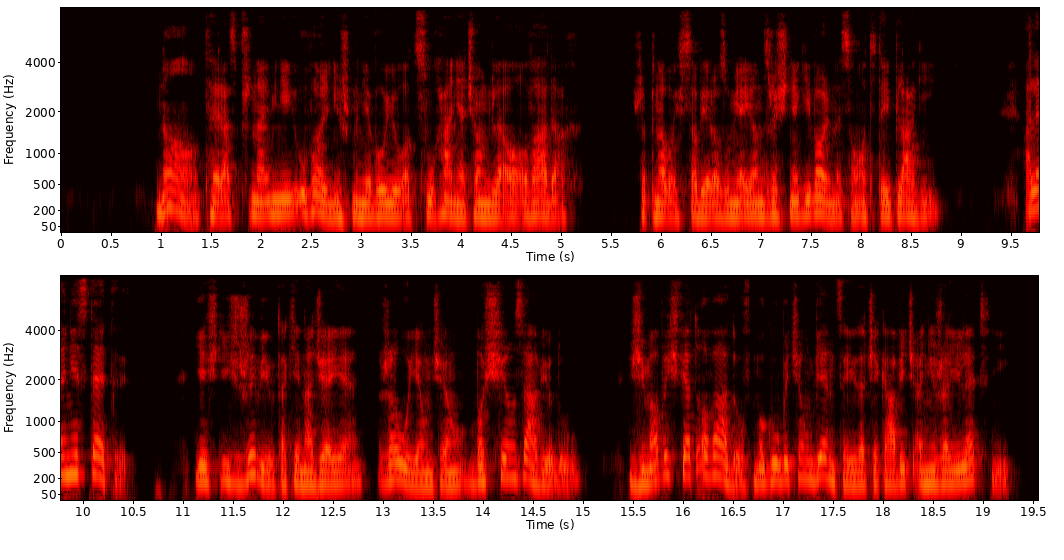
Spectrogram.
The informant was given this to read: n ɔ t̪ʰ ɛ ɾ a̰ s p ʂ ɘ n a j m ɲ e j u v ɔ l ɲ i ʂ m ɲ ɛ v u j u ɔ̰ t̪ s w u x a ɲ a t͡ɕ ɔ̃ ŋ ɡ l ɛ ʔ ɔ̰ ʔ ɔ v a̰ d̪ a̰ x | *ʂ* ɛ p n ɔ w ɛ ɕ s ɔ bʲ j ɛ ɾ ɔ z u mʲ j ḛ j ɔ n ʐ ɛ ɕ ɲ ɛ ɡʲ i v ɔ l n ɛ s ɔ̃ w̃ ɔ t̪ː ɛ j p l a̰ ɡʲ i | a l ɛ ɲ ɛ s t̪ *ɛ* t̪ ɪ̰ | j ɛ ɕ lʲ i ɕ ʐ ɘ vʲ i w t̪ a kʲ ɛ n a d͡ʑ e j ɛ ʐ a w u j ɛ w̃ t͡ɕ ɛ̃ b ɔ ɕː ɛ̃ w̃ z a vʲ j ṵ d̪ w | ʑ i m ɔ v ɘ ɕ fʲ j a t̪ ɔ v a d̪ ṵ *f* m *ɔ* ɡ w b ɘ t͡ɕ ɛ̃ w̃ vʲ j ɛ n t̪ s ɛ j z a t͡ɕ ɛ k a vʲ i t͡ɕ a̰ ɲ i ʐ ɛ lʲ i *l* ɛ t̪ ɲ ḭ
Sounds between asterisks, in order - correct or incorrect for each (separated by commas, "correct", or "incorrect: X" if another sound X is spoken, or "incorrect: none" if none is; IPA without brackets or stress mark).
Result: correct, correct, correct, incorrect: u, correct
